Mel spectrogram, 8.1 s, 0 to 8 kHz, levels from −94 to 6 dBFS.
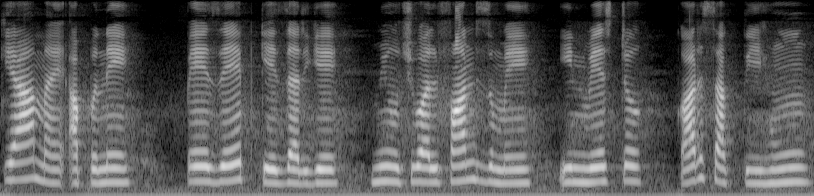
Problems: constant background noise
